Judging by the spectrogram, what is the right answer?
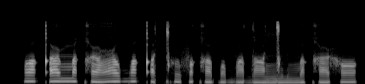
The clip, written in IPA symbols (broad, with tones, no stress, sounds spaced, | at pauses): ɔ˦ qʼ ə˞˦ m ə˦ qʰ ʉ˨ ʕ o˦ b ɔ˦ qʼ ʊ˨ ǀʰ ʊ˦˨ f ʊ˦ qʰ o˨ p ɔ˨ b o˦˨ dˤ ə˞˦˨ ŋ͡ǀ i˨ m ʊ˨ qʰ ə˞˨ h ɔ˦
